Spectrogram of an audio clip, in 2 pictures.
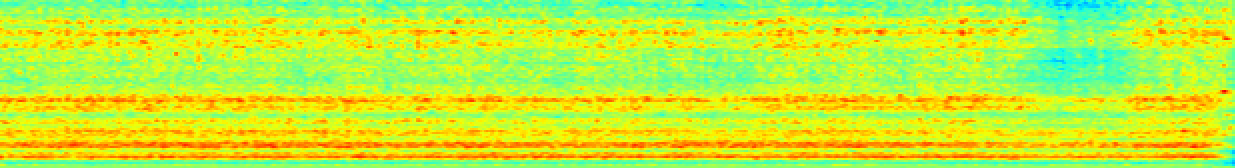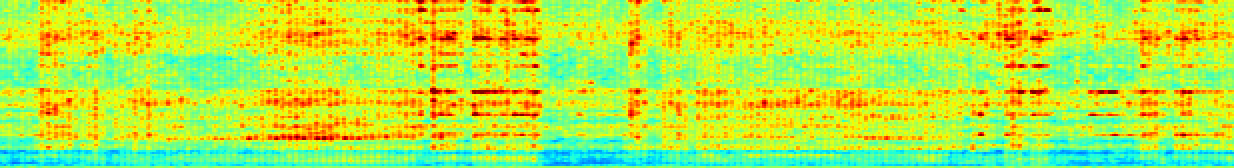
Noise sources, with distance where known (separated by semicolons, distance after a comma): jackhammer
